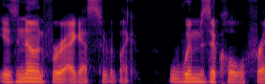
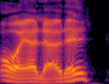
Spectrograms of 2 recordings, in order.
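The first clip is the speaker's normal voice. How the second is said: strong put-on English accent, louder; 12 dB louder than usual. Mocking a film whose French characters all talk with a strong English accent. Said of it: "every single character also has a strong English accent".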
